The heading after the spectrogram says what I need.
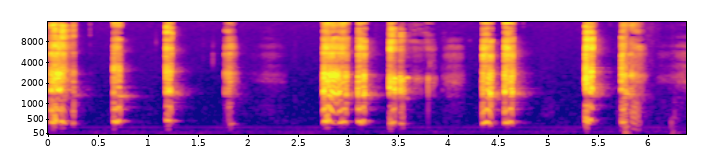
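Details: A child gives a series of short, forced voluntary (fake) coughs, about a dozen in six seconds.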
